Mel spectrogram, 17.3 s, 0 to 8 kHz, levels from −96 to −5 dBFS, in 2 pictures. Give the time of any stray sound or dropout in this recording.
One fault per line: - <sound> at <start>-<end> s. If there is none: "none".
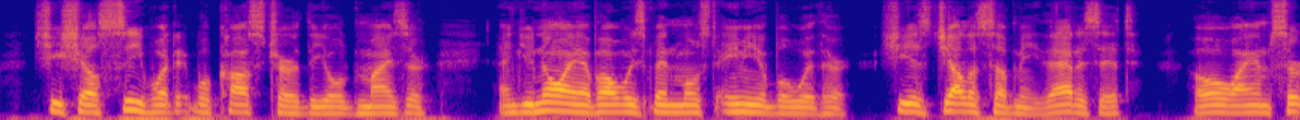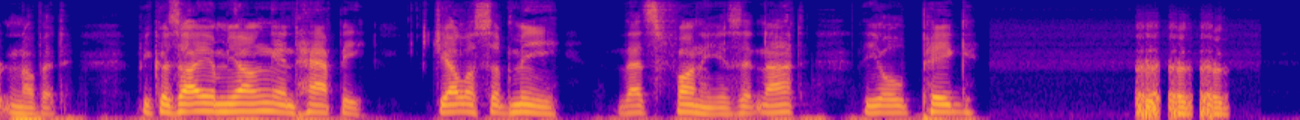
- laugh at 16.2-16.9 s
